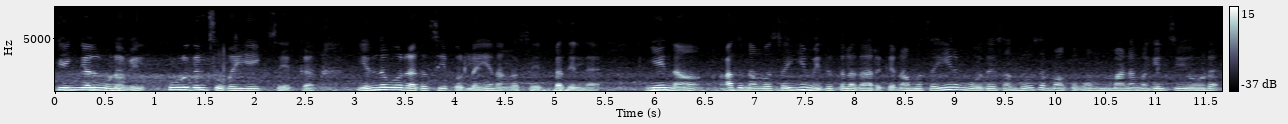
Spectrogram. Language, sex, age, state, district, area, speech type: Tamil, female, 30-45, Tamil Nadu, Dharmapuri, rural, spontaneous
